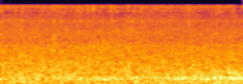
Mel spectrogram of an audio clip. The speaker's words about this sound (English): Okay, the rain is falling heavier, which means that my tree cover is looking already slightly less effective, but I'm hoping that that heavier rain is going to pass and we'll get something kinder in just a moment.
